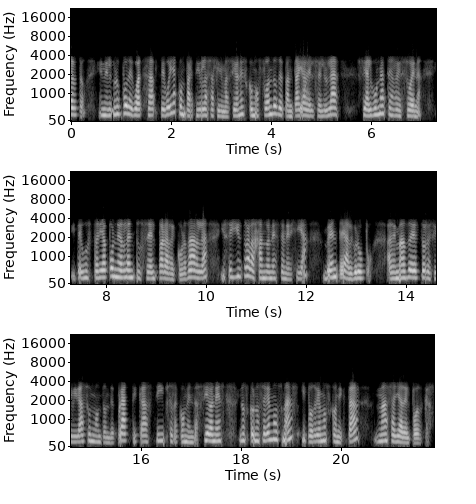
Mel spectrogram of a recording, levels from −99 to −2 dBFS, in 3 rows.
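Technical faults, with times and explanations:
Throughout, Codec 2 vocoder. The speech sounds robotic and buzzy, band-limited to roughly 200 Hz to 3.4 kHz. This codec keeps only pitch, voicing, energy and spectral shape, then rebuilds the voice from sine waves. At about 3.2 kbit/s the damage is heavy.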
